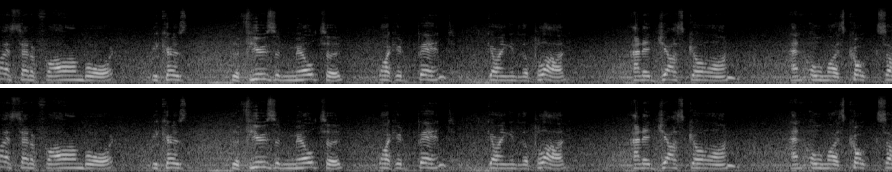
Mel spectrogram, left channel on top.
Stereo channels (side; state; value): both; identical; correlation 1.00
